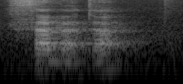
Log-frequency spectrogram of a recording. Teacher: The fathas here, all three of them, are pronounced in the front, thabata. That resembles the sound in English for bed, or better yet, bet.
